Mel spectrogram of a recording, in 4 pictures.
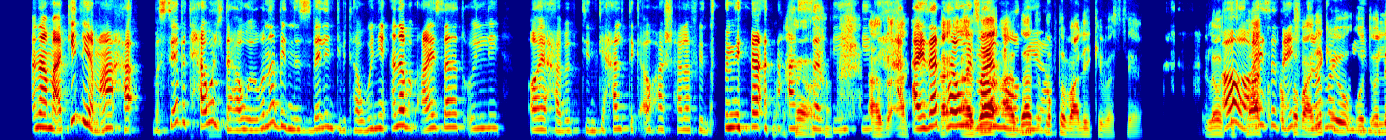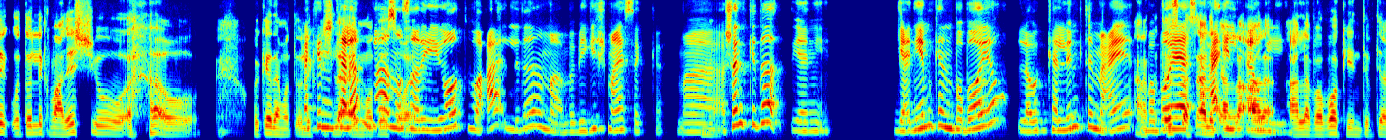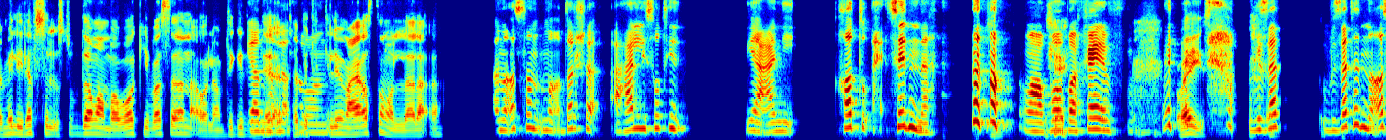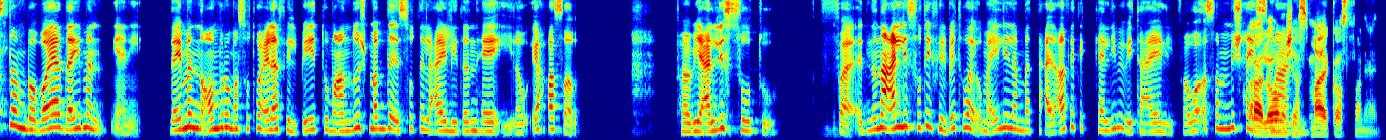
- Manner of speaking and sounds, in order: laughing while speaking: "الدنيا، أنا حاسّة بيكِ، عايزاها تهوِّل معايا المواضيع"; laughing while speaking: "آه آه"; in English: "دراما كوين"; chuckle; tapping; laugh; other noise; chuckle; chuckle; unintelligible speech
- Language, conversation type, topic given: Arabic, podcast, إزاي بتتكلم مع أهلك لما بتكون مضايق؟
